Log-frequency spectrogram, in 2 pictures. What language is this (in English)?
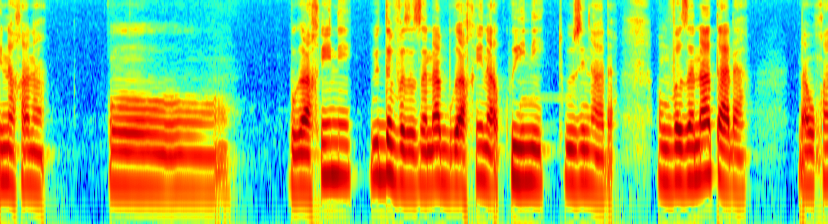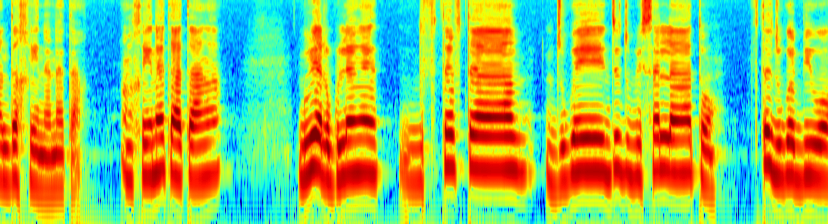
Lamang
